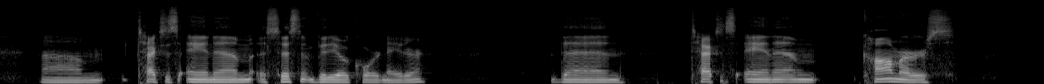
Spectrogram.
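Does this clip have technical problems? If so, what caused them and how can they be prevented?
Yes. Between 7.07 and 7.91 s the stream suffered repeated packet loss, with audio arriving late or not at all seven times in under a second. Each hole, the longest about 37 ms, was covered by stretching the last received sound, so roughly a fifth of that stretch is filler rather than real speech. The speech turns choppy and robotic, with small pieces missing. A larger jitter buffer, forward error correction, or a more stable network path would prevent it.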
